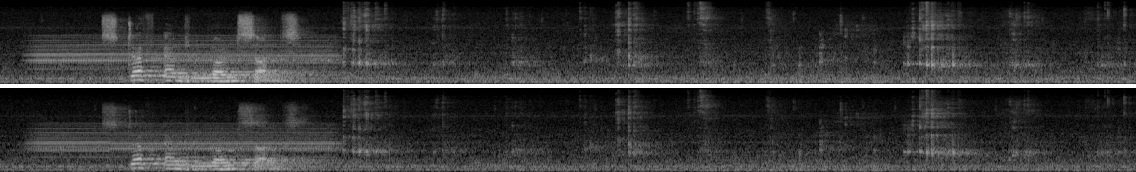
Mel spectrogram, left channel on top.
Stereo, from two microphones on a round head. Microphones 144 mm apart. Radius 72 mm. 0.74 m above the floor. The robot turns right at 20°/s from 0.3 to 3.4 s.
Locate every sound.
1.0 s a man speaking: 50° left, 1.4 m; by 3.0 s 95° left, 1.4 m
3.4 s chewing: 10° left (ahead or behind), 3.5 m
